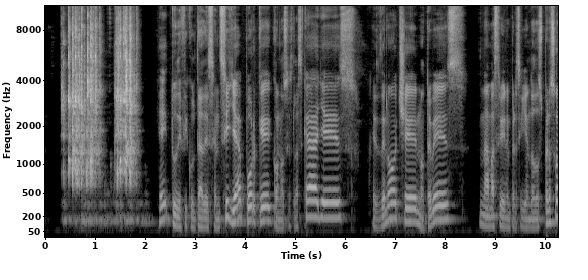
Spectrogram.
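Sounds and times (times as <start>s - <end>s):
several small plastic ten-sided dice clattering against a hard surface: 0.3s - 2.0s
speech: 2.3s - 10.2s.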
